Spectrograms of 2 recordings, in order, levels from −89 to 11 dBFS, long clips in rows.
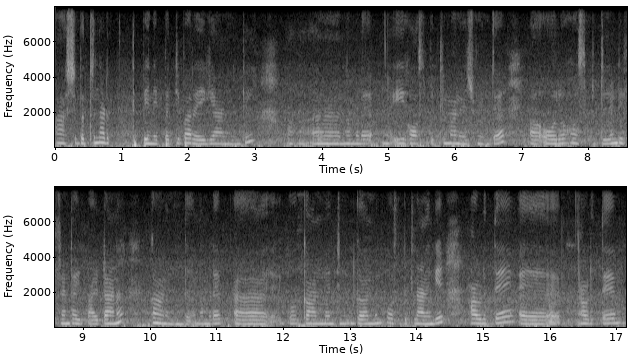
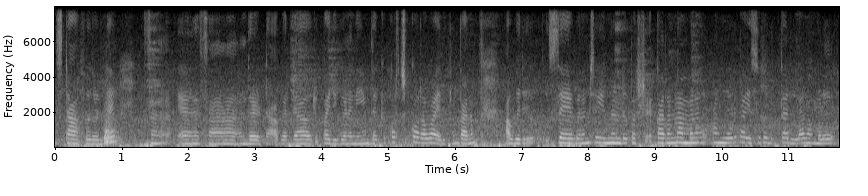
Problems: constant background noise, low volume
